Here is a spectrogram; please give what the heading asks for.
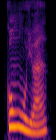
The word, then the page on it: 公务员: gōng wù yuán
